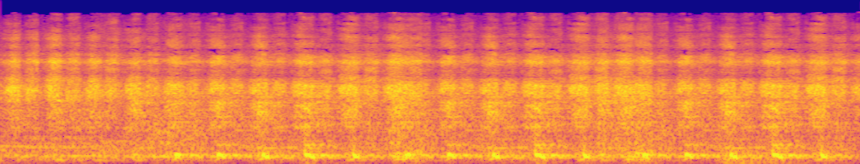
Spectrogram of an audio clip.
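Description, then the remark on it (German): A pug, whose snout and airways are too short from breeding, breathing heavily, with loud, raspy, snorting breaths repeating in a steady quick rhythm, continuous throughout, with no talking. “Das ist ein Mops, der schwer atmet.”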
